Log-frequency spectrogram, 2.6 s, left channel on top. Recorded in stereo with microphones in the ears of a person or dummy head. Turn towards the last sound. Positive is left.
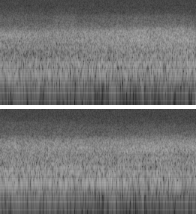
No sound to turn to.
